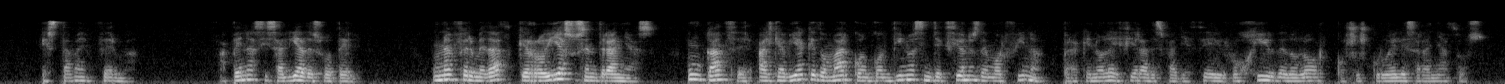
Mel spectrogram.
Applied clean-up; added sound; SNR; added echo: none; none; none; none.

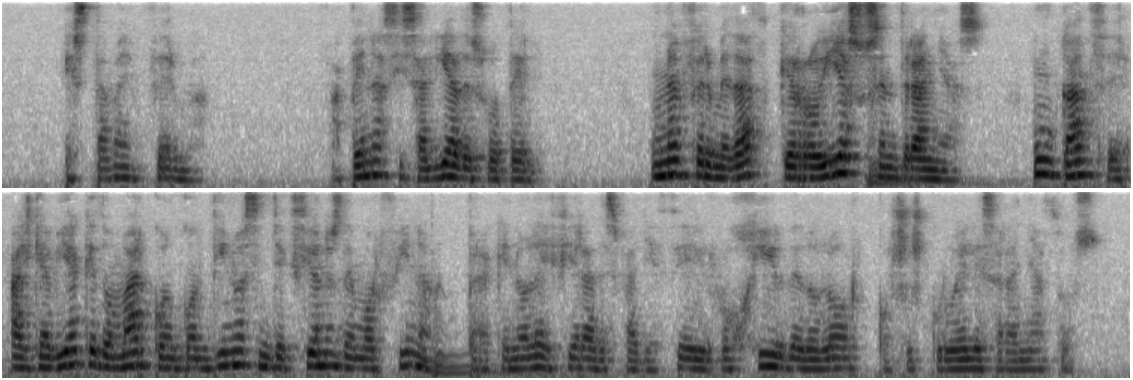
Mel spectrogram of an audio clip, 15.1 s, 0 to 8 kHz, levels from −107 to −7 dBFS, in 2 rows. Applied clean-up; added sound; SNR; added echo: none; Guitar; 17 dB; none.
